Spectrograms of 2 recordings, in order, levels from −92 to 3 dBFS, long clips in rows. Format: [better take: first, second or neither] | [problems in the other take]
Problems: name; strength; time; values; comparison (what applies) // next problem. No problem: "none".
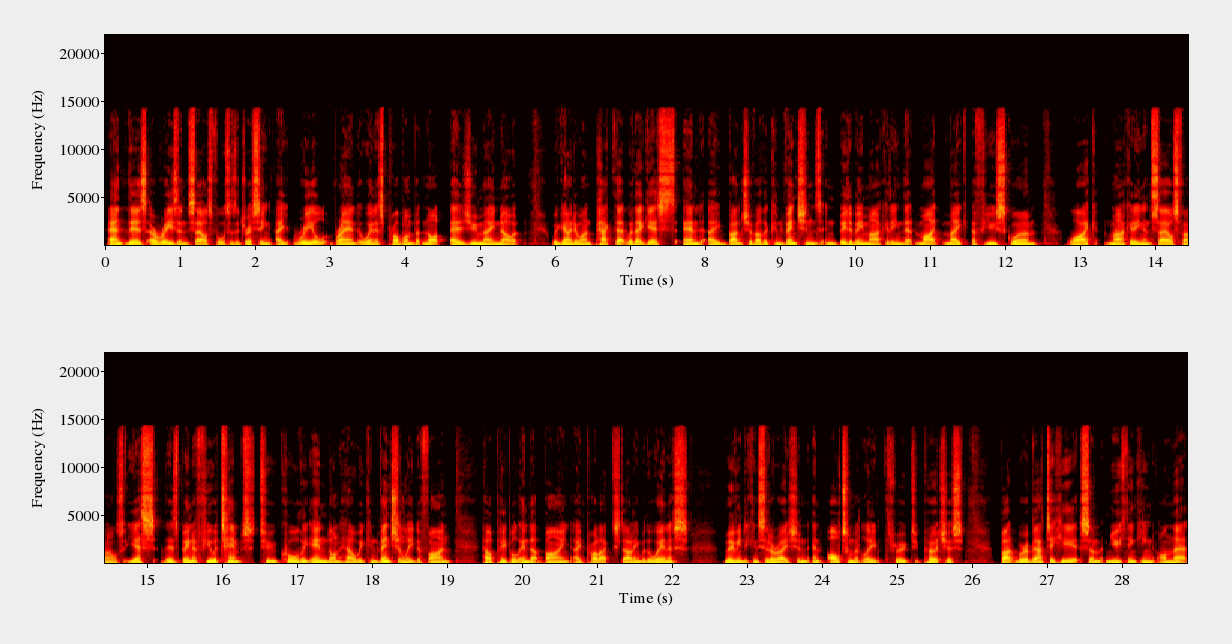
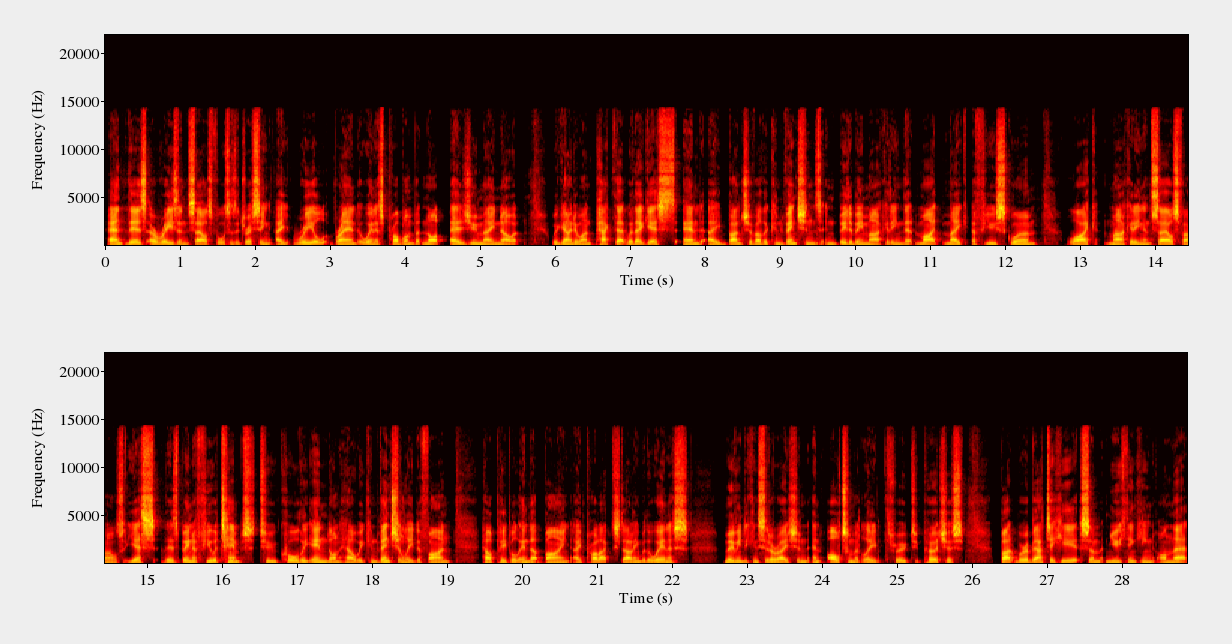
first | thin; somewhat; fading below 500 Hz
